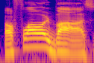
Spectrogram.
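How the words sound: Vase is said with a British accent. "이게 아주 대표적인 영국 발음으로"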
